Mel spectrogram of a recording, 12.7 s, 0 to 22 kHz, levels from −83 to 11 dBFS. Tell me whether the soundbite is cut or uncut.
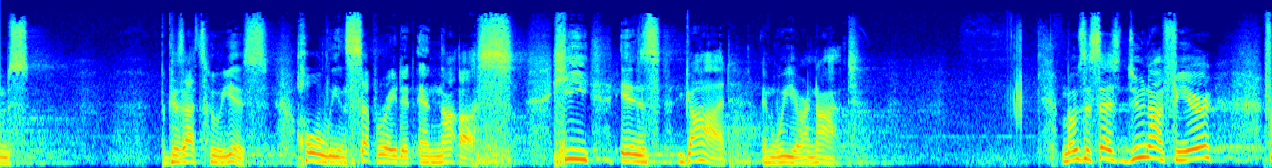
cut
